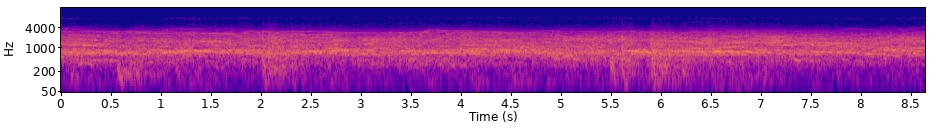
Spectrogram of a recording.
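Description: A large crowd shouts and cheers throughout.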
